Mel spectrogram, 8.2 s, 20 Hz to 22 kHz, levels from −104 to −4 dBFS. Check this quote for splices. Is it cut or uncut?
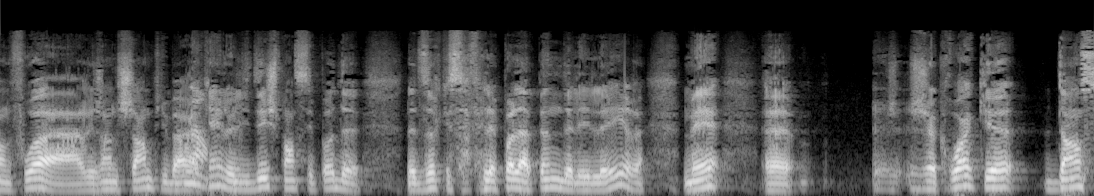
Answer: uncut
